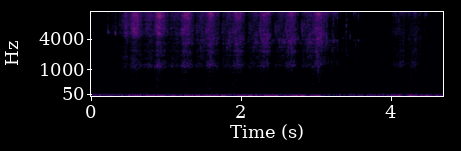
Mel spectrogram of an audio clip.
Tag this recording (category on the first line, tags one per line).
Sound effects > Objects / House appliances
bonk
clunk
drill
fieldrecording
foley
foundobject
fx
glass
hit
industrial
mechanical
metal
natural
object
oneshot
perc
percussion
sfx
stab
